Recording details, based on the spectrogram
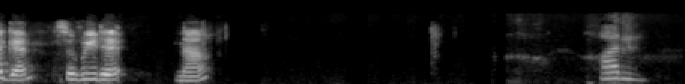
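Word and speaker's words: خردل: Khardalin. The dal has fatha, so don't prolong the dal.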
